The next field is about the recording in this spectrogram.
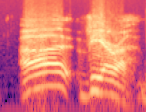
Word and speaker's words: Vieira: VIEIRA. Meredith VIEIRA.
